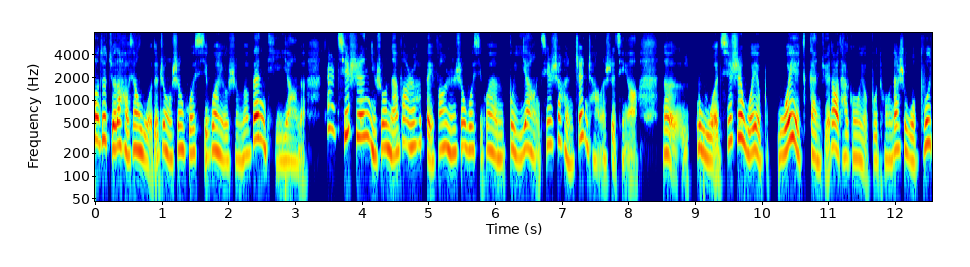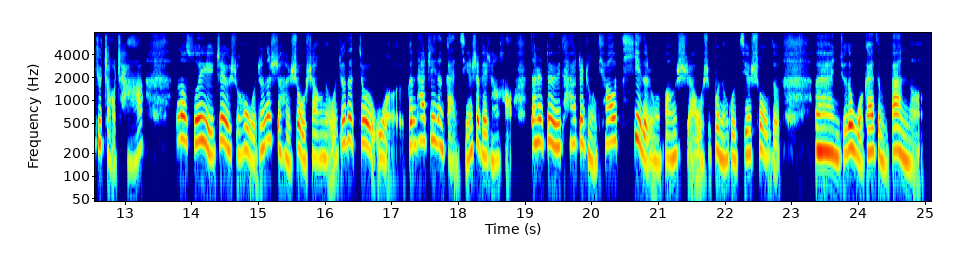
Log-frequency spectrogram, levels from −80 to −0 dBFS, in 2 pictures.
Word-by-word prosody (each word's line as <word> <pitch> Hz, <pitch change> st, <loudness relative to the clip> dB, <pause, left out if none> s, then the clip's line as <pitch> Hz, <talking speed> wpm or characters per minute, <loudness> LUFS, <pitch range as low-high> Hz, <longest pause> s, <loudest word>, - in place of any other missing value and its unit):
我 300 Hz, -, +9 dB
就 310 Hz, -, +4 dB
觉 245 Hz, -6 st, +6 dB
得 260 Hz, -, +7 dB
好 220 Hz, -5 st, 0 dB
像 220 Hz, +3 st, +3 dB
我 -, -, -2 dB
的 -, -, -2 dB
这 240 Hz, -, 0 dB
种 185 Hz, -6 st, 0 dB
生 230 Hz, +6 st, 0 dB
活 200 Hz, -1 st, 0 dB
习 190 Hz, -2 st, -3 dB
惯 220 Hz, +1 st, +2 dB
有 160 Hz, -3 st, -3 dB
什 165 Hz, +1 st, -9 dB
么 185 Hz, +5 st, -5 dB
问 310 Hz, -3 st, +9 dB
题 -, -, -13 dB
一 -, -, -7 dB
样 170 Hz, -, -5 dB
的。 -, -, -9 dB, 0.3 s
但 430 Hz, -, -3 dB
是 405 Hz, -, -6 dB
其 360 Hz, 0 st, +4 dB
实， 335 Hz, -4 st, +4 dB
你 315 Hz, -11 st, +2 dB
说 245 Hz, +3 st, +2 dB
南 200 Hz, -2 st, +1 dB
方 270 Hz, +3 st, -1 dB
人 250 Hz, -, +1 dB
和 270 Hz, -, -6 dB
北 260 Hz, -, 0 dB
方 235 Hz, +9 st, -2 dB
人 205 Hz, -2 st, +1 dB
生 250 Hz, +2 st, +1 dB
活 225 Hz, -, +1 dB
习 225 Hz, -, -10 dB
惯 200 Hz, -6 st, -2 dB
不 230 Hz, +4 st, -2 dB
一 180 Hz, -, -4 dB
样， 235 Hz, 0 st, 0 dB
其 260 Hz, -, -3 dB
实 265 Hz, -, -6 dB
是 300 Hz, -, +2 dB
很 195 Hz, -, -4 dB
正 320 Hz, -, +3 dB
常 -, -, -8 dB
的 -, -, -7 dB
事 -, -, -4 dB
情 -, -, -10 dB
啊， -, -, -3 dB, 0.4 s
那 -, -, +1 dB, 0.4 s
我 195 Hz, -9 st, +1 dB
其 275 Hz, -, -1 dB
实 325 Hz, +2 st, +6 dB
我 215 Hz, -10 st, +4 dB
也 225 Hz, -, +5 dB, 0.3 s
我 190 Hz, +9 st, +7 dB
也 310 Hz, -, +7 dB
感 160 Hz, -4 st, -2 dB
觉 -, -, -5 dB
到 245 Hz, -2 st, +7 dB
他 180 Hz, -3 st, -3 dB
跟 175 Hz, 0 st, -4 dB
我 -, -, -2 dB
有 -, -, -7 dB
不 165 Hz, -, -8 dB
同， 165 Hz, -1 st, -9 dB
但 225 Hz, +4 st, +2 dB
是 235 Hz, -2 st, 0 dB
我 165 Hz, -6 st, -1 dB
不 225 Hz, -, +2 dB
会 270 Hz, -, +4 dB
去 270 Hz, -, -1 dB
找 -, -, -7 dB
茬。 -, -, -10 dB, 0.5 s
那 310 Hz, 0 st, +5 dB
所 280 Hz, 0 st, +4 dB
以 250 Hz, -10 st, +2 dB
这 290 Hz, +10 st, +2 dB
个 245 Hz, -, +3 dB
时 200 Hz, -2 st, -8 dB
候 210 Hz, +3 st, -5 dB
我 165 Hz, -5 st, -5 dB
真 230 Hz, -, -3 dB
的 305 Hz, -, +1 dB
是 285 Hz, -6 st, -4 dB
很 175 Hz, -7 st, -7 dB
受 220 Hz, +4 st, +1 dB
伤 175 Hz, 0 st, -6 dB
的， 170 Hz, -, -8 dB
我 -, -, -5 dB
觉 265 Hz, +9 st, 0 dB
得 295 Hz, 0 st, +2 dB
就 275 Hz, -, +2 dB
是 -, -, +6 dB
我 175 Hz, -6 st, -5 dB, 0.2 s
跟 260 Hz, -, 0 dB
他 290 Hz, +1 st, -1 dB
之 300 Hz, -, -5 dB
间 300 Hz, -, 0 dB
的 270 Hz, -3 st, -2 dB
感 160 Hz, -9 st, -9 dB
情 165 Hz, +7 st, -5 dB
是 280 Hz, -, +3 dB
非 185 Hz, -, 0 dB
常 165 Hz, -2 st, -8 dB
好， -, -, -8 dB, 0.2 s
但 275 Hz, +1 st, -1 dB
是 280 Hz, -, +2 dB
对 275 Hz, -2 st, +2 dB
于 -, -, 0 dB
他 270 Hz, +2 st, -9 dB
这 275 Hz, +1 st, 0 dB
种 185 Hz, -10 st, -7 dB
挑 275 Hz, -, +1 dB
剔 300 Hz, +1 st, -1 dB
的 -, -, +2 dB
这 -, -, -6 dB
种 155 Hz, -1 st, -7 dB
方 175 Hz, +2 st, -5 dB
式 -, -, -7 dB
啊， -, -, -5 dB
我 -, -, -4 dB
是 -, -, -10 dB
不 215 Hz, +3 st, -4 dB
能 170 Hz, -3 st, -4 dB
够 175 Hz, -, -4 dB
接 190 Hz, +4 st, -4 dB
受 195 Hz, -4 st, -4 dB
的。 -, -, -6 dB, 0.5 s
唉， 215 Hz, -1 st, +4 dB
你 185 Hz, -, -1 dB
觉 195 Hz, +4 st, -6 dB
得 235 Hz, -, +8 dB
我 175 Hz, -9 st, 0 dB
该 210 Hz, +4 st, +3 dB
怎 -, -, -4 dB
么 155 Hz, -, -5 dB
办 210 Hz, -5 st, +2 dB
呢？ 145 Hz, -, -10 dB
220 Hz, 340 characters per minute, -23 LUFS, 180-270 Hz, 0.5 s, 我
